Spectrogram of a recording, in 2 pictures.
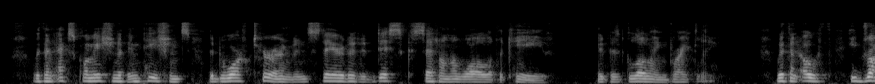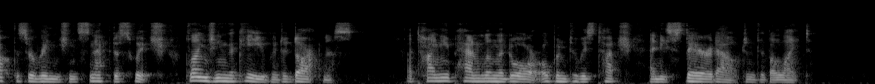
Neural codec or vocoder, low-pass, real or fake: codec, 16 kHz, 4 kbps, FreqCodec, smaller model; 7.2 kHz; fake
